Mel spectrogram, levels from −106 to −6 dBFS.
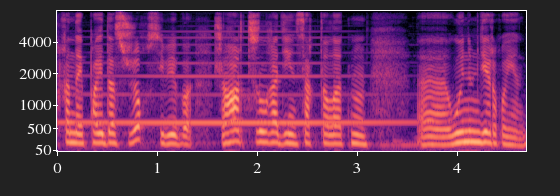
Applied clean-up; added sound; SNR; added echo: none; Wind instrument, woodwind instrument; 11 dB; none.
